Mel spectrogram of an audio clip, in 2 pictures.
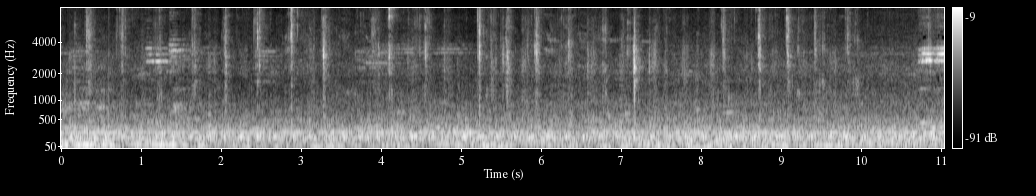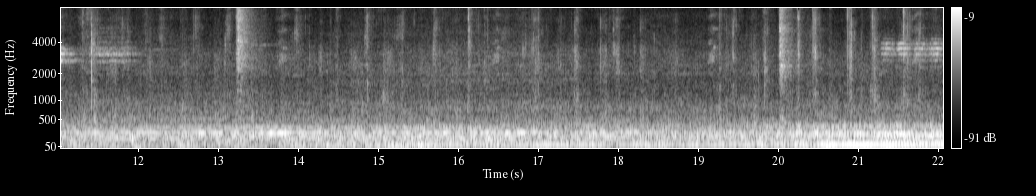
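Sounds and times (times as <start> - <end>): steady low hum: 0.0 - 22.0
wet chewing: 0.0 - 22.0
lip-smacking clicks: 11.3 - 21.9.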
